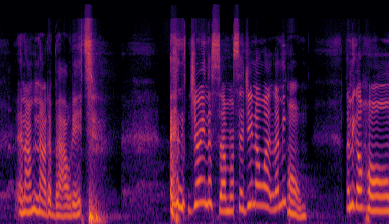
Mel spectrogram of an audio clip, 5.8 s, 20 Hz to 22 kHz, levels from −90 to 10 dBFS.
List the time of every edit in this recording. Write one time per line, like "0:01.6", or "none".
0:02.8
0:03.5
0:04.3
